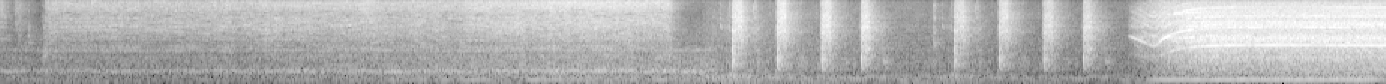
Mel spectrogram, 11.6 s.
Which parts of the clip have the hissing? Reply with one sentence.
The hissing can be heard from 0.0 to 11.5 s.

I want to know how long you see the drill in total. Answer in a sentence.
You can hear the drill for 2 seconds altogether.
